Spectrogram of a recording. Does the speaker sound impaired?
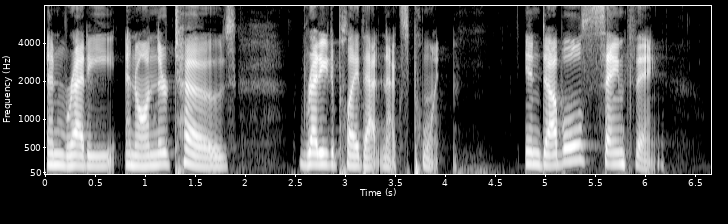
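No.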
